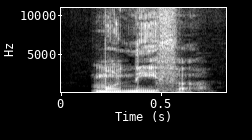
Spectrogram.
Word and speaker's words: Monifa: Monifa.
